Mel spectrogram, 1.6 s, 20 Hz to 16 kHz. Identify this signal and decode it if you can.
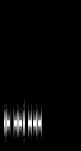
Morse code, heard as a keyed tone, about 52 wpm, 700 Hz. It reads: AGO
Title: K1USN SST QSO Practice 50wpm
